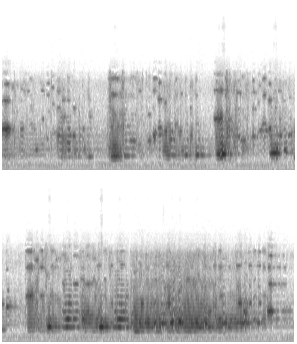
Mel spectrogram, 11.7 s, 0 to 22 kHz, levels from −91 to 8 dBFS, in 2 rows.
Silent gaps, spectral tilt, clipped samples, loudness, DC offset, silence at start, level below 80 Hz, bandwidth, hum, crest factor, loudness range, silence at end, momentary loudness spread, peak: none; -6.5 dB/octave; under 0.1%; -24 LUFS; under 0.1%; 0 s; -66 dBFS; 4.6 kHz; none; 18 dB; 9 LU; 0 s; 17 LU; -6 dBFS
